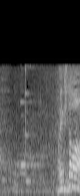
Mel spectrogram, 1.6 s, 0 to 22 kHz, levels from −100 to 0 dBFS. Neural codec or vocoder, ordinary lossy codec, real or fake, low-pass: none; none; real; 5.4 kHz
